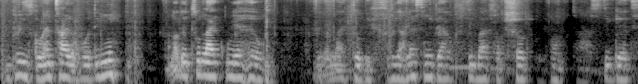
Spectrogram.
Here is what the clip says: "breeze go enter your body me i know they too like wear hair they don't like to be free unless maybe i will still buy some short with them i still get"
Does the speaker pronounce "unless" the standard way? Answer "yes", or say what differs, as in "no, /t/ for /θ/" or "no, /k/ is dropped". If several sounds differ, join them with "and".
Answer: no, /n/ is dropped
